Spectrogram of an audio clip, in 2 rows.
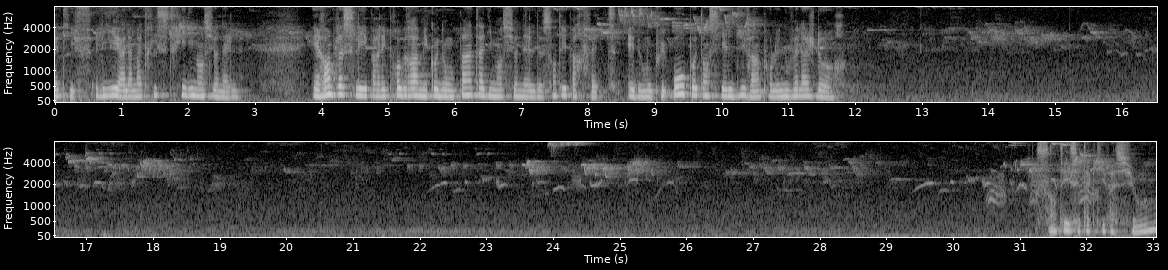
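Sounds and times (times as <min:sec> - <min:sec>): small birds chirping and trilling: 0:00.0 - 0:33.0.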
